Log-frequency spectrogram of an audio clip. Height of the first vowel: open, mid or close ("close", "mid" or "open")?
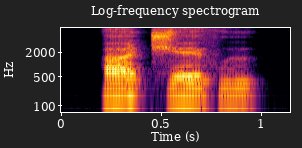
open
